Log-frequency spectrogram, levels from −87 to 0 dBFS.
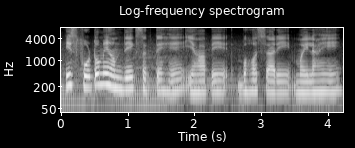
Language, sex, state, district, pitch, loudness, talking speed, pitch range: Hindi, male, Sikkim, Gangtok, 150 Hz, -17 LUFS, 185 wpm, 145-180 Hz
